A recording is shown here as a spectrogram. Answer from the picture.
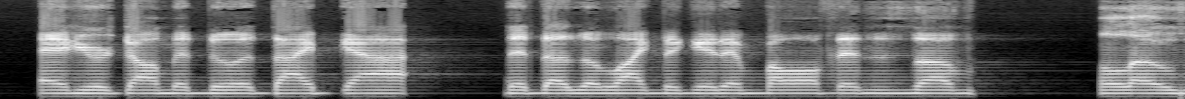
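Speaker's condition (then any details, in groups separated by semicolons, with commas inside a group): Laryngectomy; no current signs of cancer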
